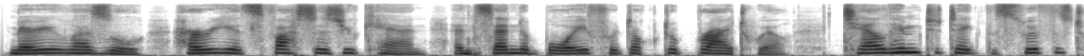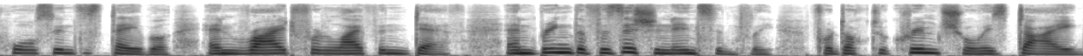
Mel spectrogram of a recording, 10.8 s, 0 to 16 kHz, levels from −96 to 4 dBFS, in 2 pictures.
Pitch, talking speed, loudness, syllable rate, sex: 195 Hz, 225 wpm, -19 LUFS, 5.6 syllables/s, female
